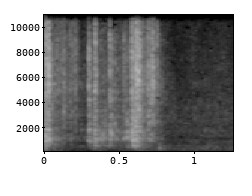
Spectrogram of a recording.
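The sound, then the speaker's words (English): A hotel desk clerk slides a credit card through a reader: a few quick, scratchy, rattling bursts in close succession, then a softer tail fading into quiet, with no talk. “Dana Ivy, the desk clerk, gets him checked in and everything. It just kind of happens. Her sliding the credit card.”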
